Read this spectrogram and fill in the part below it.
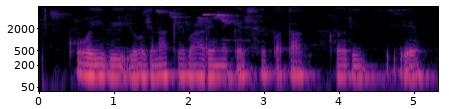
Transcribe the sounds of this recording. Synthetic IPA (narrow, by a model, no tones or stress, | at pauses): kʰoːibʱijoːd͡ʒnakebaːɾemẽkɛ̰ːsepə̰t̪a̰kʰəɾiɛː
